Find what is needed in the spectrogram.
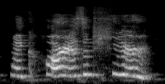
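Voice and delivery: high, loud, slow sob; crying helplessness; sobbing. A narrator's reading. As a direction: sob the words out. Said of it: "Zoe sobbed".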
